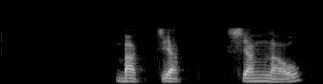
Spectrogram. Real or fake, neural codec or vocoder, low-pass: fake; codec, 16 kHz, 4.8 kbps, FACodec; 5.4 kHz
